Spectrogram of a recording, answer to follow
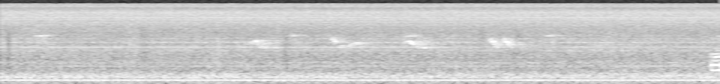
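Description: A steady low hum with quiet room noise, and a few faint, short high chirps between about two and four seconds in.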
